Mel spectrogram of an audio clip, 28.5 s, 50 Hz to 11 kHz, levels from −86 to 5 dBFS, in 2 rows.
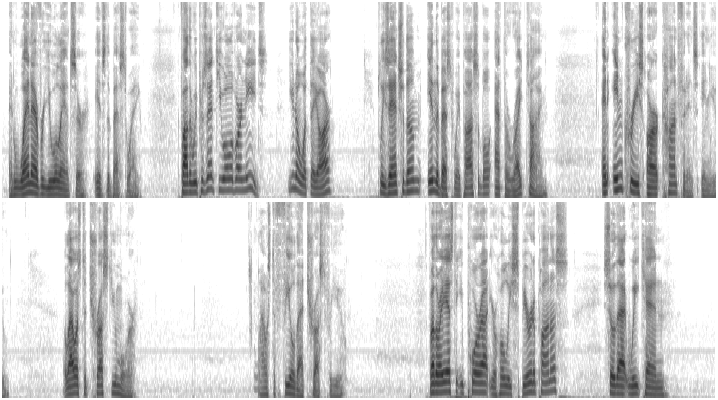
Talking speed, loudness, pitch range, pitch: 150 wpm, -22 LUFS, 105-150 Hz, 125 Hz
